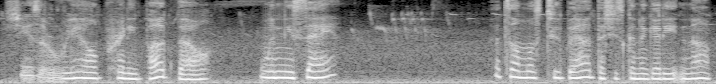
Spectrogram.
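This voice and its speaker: A woman playing a possessive young witch girlfriend in an ASMR roleplay, cooing sweetly with drawn-out words and a menacing undertone. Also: medium pitch, a little mellow, breathy edge, full character voice. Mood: playful, sinister. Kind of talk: ASMR roleplay audio drama.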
